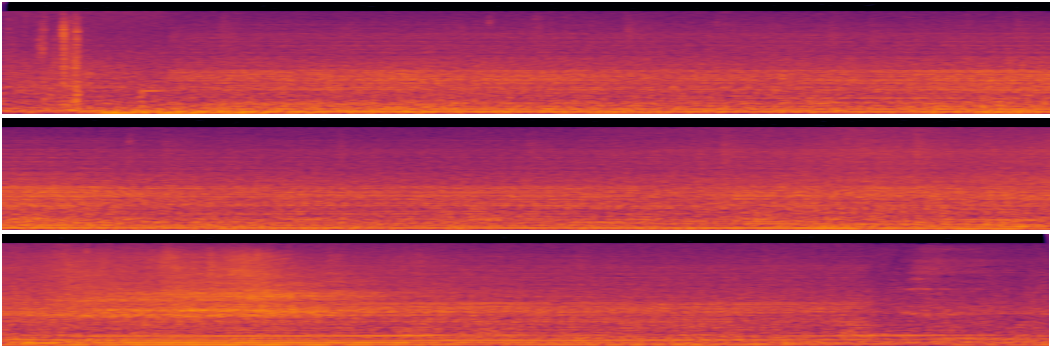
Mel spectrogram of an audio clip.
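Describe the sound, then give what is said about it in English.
Car engine running as the vehicle drives through a parking structure: a steady, loud low rumble lasts throughout, and the engine tone shifts in the later seconds. “The blonde man turns on the car and drives through the parking structure.”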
